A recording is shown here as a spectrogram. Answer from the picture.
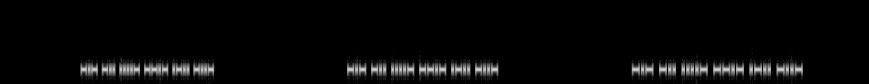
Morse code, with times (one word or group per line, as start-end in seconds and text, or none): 0.8-2.1 KD4QLX
3.5-5.0 KD4QLX
6.3-8.0 KD4QLX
